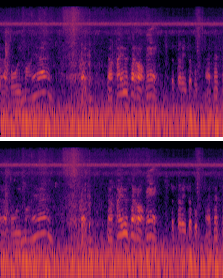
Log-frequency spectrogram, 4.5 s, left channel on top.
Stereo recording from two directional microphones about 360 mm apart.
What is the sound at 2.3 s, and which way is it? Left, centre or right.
Speech, centre.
